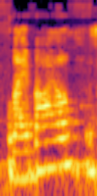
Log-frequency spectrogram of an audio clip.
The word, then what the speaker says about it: labile: The next sentence here says her mood has been labile. Am I pronouncing that correct?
